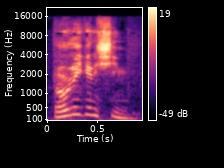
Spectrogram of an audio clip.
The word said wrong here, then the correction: Rurouni Kenshin: Rurouni Kenshin.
